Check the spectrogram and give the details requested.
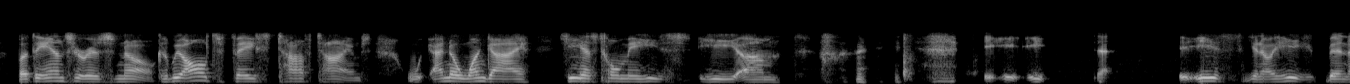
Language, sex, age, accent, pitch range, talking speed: English, male, 40-59, American, 115-155 Hz, 140 wpm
